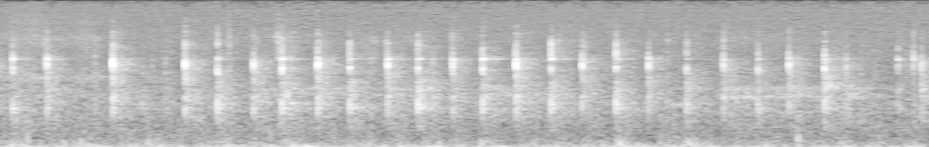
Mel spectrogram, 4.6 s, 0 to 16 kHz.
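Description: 11/16-inch end mill on a milling machine taking a very light cut, giving a faint, quick run of metallic ticks with a slight ring.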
